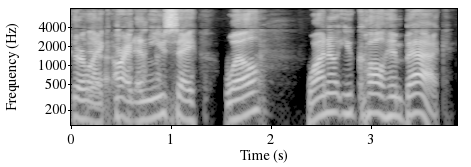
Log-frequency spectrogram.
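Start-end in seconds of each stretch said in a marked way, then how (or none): 1.5-3.7 put-on deadpan, louder, slower. Describing an actor rehearsing lines with a roommate, imitating deadpan line reading. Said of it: "because it's so deadpan".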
